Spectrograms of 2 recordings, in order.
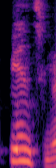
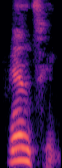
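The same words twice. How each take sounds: First: Said in the usual way. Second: "পেন্সিল" with a puffed P, like ফেন্সিল; aspirated P. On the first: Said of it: "right accent হলো পেন্সিল". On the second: Shown as a demonstration. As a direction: burst air on the first sound of "পেন্সিল". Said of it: "right accent হলো". ("পেন্সিল"-এর প-তে মহাপ্রাণ উচ্চারণ)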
